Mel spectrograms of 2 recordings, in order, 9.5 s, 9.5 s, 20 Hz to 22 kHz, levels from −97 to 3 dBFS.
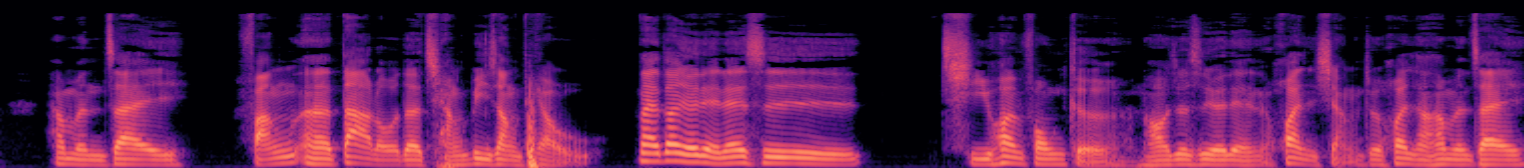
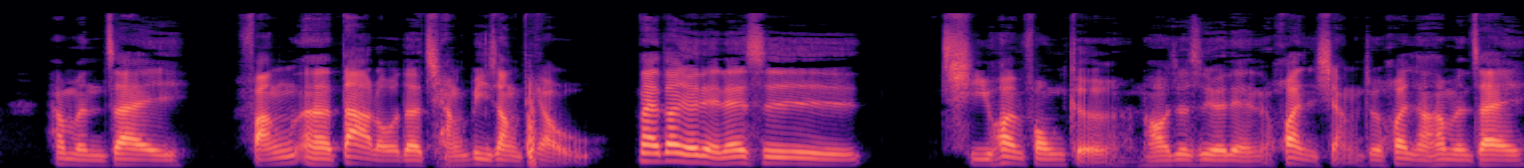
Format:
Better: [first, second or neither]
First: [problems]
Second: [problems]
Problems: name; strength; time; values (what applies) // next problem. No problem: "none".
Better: first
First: none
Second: thin; somewhat; fading below 450 Hz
